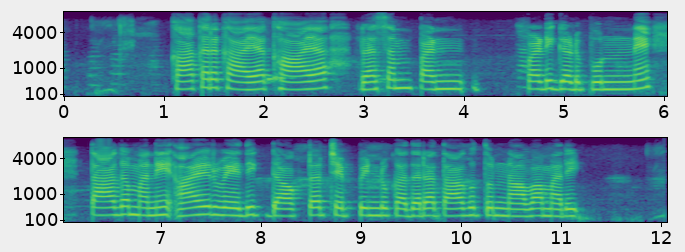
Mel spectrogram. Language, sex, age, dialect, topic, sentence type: Telugu, female, 31-35, Telangana, agriculture, statement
